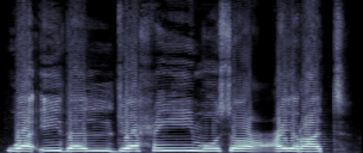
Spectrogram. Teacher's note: عین کی ادائیگی حلق کے درمیان والے حصے سے ہے جو کہ اس پہ تشدید ہے تو 2 حرف کے برابر ہمیں عین کو پڑھنا ہے. · کلمت الجحیم میں یہاں حرف الحا کو ہم حلق کے درمیان والے حصے سے ادا کریں گے. آخر میں میم پہ پیش ہے تو اس کا دھیان رہے. · را کو ہم بھاری آواز میں ادا کریں گے کیونکہ اس پہ زبر ہے تو یہاں را کا حکم ہوا تفخیم. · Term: حرف العین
